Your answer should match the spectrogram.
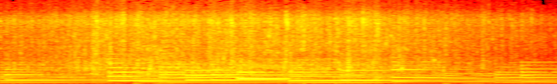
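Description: Slow piano background music with sustained notes, over the steady splashing of running water from a small stream.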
